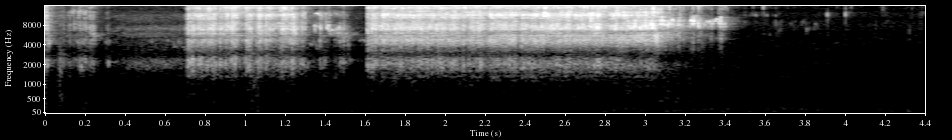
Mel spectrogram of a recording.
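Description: A rubber squeeze toy hisses as it squirts out liquid.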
